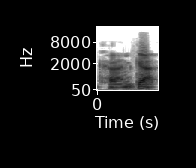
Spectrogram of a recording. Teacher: The tongue body, on the other hand, is used for producing ka and ga, because that's further back in the mouth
